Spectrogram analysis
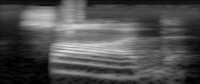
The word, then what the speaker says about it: ص: Like the saw sound in these English words. Sorry, salt, solid, sight. Not the sa sound in these English words. Sad, saj, sand.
